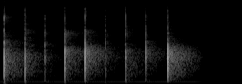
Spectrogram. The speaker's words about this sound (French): Quand le spectacle est terminé, maman applaudit. Elle frappe ensemble les paumes de ses mains.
